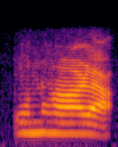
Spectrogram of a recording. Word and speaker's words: उन्हाळा: Okay see every time आपका pronunciation ळ होना चाहिए, ळ ड नहीं। पावसाळा, हिवाळा, उन्हाळा लाइक दिस।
